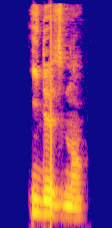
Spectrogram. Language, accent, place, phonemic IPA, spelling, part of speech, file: French, France, Lyon, /i.døz.mɑ̃/, hideusement, adverb, LL-Q150 (fra)-hideusement.wav
- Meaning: hideously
